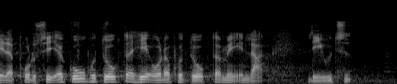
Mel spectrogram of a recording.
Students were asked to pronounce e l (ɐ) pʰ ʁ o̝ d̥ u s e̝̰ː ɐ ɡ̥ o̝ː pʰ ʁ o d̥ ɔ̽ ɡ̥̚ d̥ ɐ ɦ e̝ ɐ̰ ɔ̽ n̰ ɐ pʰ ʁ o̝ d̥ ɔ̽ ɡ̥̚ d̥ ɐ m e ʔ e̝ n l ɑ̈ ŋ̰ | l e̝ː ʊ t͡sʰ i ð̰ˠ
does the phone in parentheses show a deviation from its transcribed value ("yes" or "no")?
no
